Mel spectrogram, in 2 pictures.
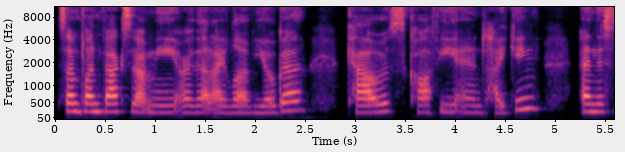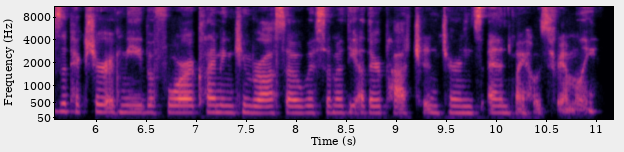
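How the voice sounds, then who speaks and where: Young woman doing a student presentation, kinda creaky voice, reads off her notes step by step. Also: mid-range voice, level tone, normal speed, a little mellow. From New York City. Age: young adult. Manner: clear, methodical, reading from prepared notes. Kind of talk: prepared slideshow presentation.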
